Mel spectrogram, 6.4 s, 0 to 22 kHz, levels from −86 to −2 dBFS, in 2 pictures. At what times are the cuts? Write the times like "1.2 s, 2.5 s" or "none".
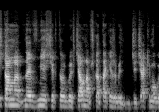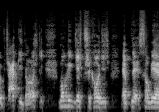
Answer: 3.3 s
